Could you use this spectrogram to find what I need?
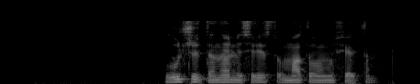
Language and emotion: Russian, neutral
